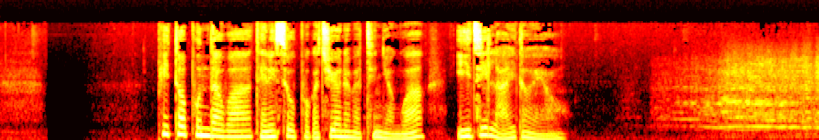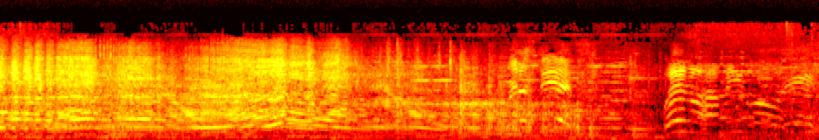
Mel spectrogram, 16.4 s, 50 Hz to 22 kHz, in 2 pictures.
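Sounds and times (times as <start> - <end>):
speech: 1.6 - 5.7
motorcycle engine revving while riding: 6.5 - 14.8.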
